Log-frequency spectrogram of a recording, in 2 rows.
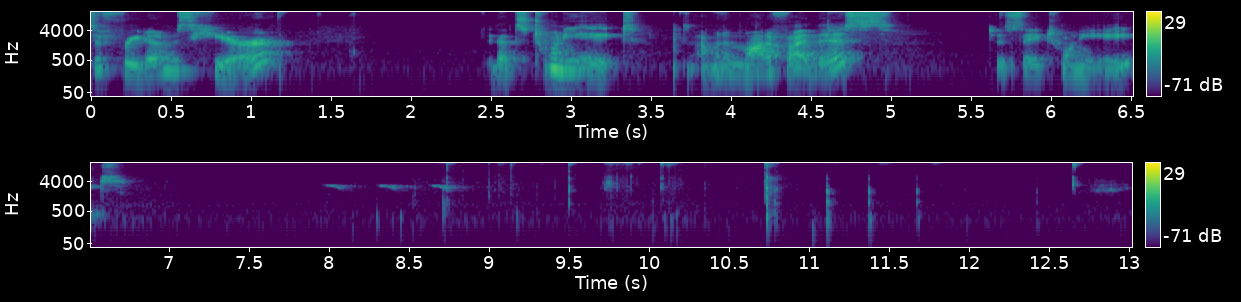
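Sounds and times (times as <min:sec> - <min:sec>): small high chirps: 0:07.9 - 0:09.8.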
